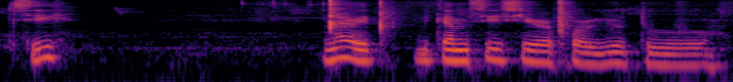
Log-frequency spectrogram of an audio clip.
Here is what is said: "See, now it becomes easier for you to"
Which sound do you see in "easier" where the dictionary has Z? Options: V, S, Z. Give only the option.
S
